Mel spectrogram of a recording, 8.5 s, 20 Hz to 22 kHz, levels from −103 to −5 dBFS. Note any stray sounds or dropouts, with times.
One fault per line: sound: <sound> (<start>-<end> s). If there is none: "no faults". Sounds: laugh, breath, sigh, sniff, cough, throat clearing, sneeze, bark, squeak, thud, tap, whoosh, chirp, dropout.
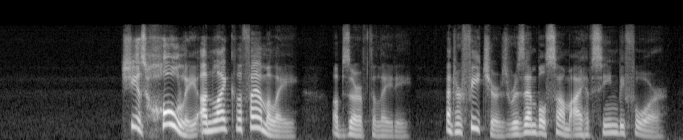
no faults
